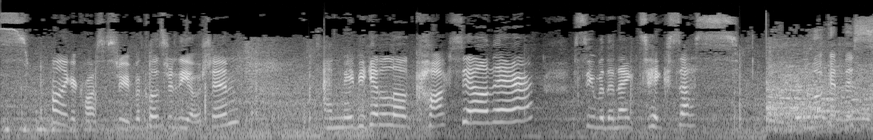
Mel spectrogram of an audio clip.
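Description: A young woman talks excitedly and close by.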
